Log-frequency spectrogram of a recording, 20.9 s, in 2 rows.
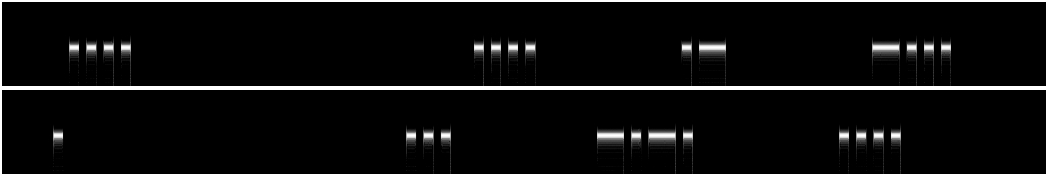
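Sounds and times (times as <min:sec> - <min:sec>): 
CW Morse code beeps: 0:00.7 - 0:01.3, 0:04.7 - 0:05.4, 0:06.8 - 0:07.3, 0:08.7 - 0:09.5, 0:14.6 - 0:15.0, 0:16.4 - 0:17.4, 0:18.8 - 0:19.4.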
